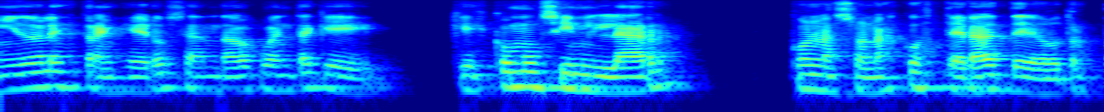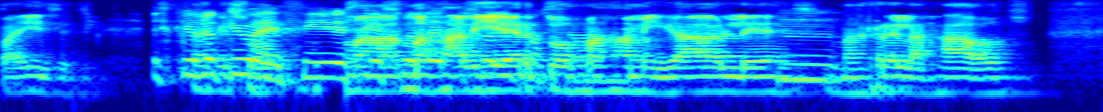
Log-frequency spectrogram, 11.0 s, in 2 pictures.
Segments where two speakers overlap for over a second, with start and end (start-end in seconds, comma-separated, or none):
6.4-8.6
